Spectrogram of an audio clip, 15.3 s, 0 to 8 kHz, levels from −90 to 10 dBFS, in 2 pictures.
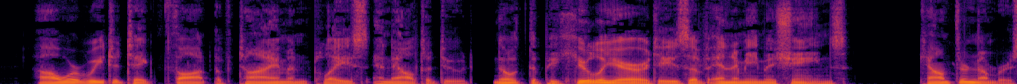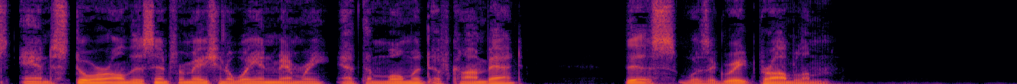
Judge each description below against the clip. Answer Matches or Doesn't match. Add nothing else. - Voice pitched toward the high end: Doesn't match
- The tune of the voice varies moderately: Matches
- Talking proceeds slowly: Doesn't match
